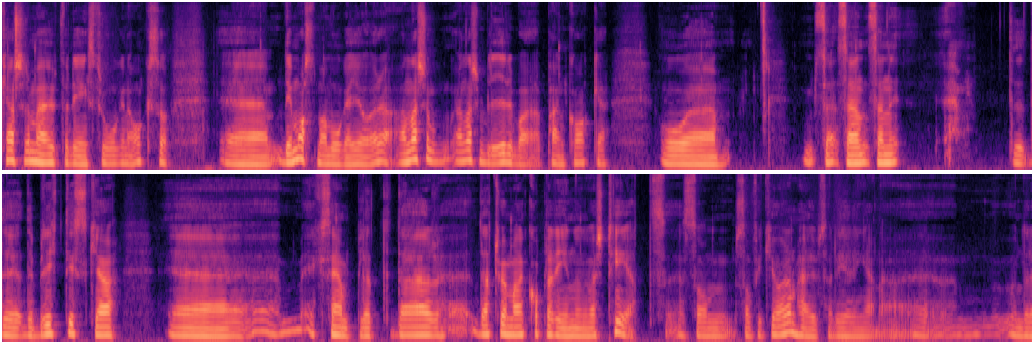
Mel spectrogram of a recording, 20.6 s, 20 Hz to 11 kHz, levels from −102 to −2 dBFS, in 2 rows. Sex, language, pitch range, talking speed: male, Swedish, 110-140 Hz, 115 wpm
